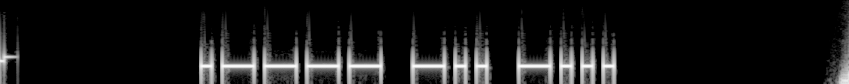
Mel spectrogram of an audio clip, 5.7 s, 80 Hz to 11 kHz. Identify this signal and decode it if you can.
Morse code, heard as a keyed tone, about 17 wpm, 700 Hz. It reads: 1DB
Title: Three Challenging Letter-Number Combinations 17wpm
